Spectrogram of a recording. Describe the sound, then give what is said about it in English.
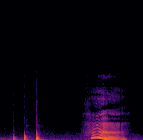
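Three quick, evenly spaced, solid knocks on a farmer's wooden door by an old woman out in the snow, followed by a brief voiced murmur that rises and falls, like a puzzled hum. “The farmer undid the latch of the door and found a spindly old woman shivering in the snow.”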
